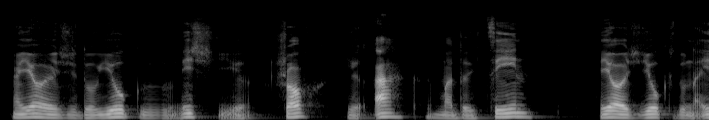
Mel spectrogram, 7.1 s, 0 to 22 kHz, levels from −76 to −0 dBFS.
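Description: At 1.49 s the speech stops advancing for about 0.14 s and the last sound is stretched into a short, fading buzz, a call audio freeze. The likely cause is delayed packets draining the jitter buffer. Speech resumes at 1.63 s exactly where it left off, with nothing lost but everything afterwards running 115 ms late.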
